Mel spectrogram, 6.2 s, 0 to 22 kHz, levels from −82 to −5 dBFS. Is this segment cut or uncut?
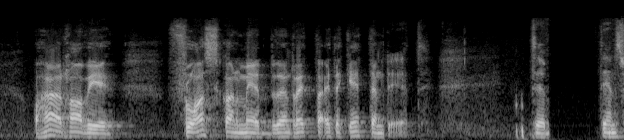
cut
